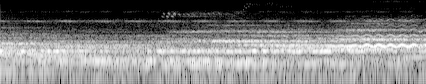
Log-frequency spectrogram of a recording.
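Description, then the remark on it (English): A chorus of crickets, slowed into layered, mellow sustained tones that waver and climb in pitch, with no voices throughout, sounding almost like a humming choir. “They were saying cricket words. I kept thinking, oh, I almost can understand them. It's a nice, mellow tone.”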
